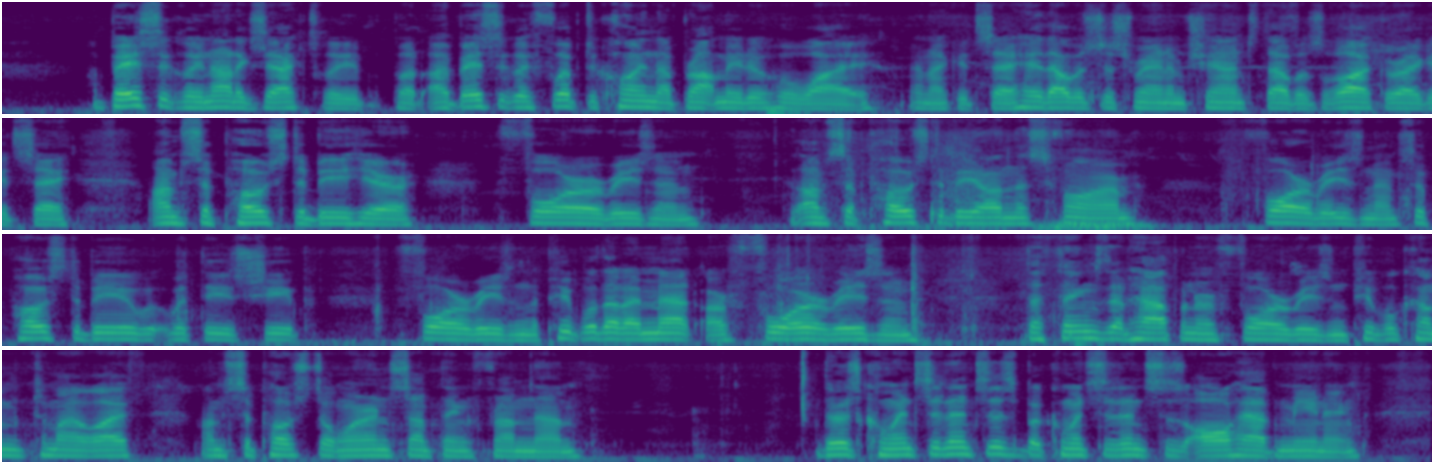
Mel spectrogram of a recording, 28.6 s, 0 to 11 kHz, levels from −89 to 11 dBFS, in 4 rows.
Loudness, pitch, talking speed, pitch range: -28 LUFS, 130 Hz, 200 wpm, 115-140 Hz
